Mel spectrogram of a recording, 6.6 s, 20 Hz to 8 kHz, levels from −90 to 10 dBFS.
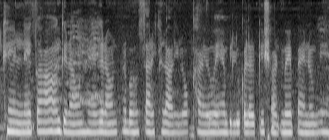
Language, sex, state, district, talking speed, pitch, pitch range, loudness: Hindi, female, Maharashtra, Mumbai Suburban, 180 wpm, 200 Hz, 195-205 Hz, -14 LUFS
